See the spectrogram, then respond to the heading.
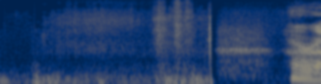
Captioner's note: wind blowing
